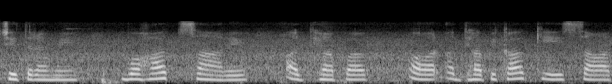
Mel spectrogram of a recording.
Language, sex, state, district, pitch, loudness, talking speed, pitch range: Hindi, female, Madhya Pradesh, Dhar, 230 Hz, -15 LUFS, 90 wpm, 220-250 Hz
